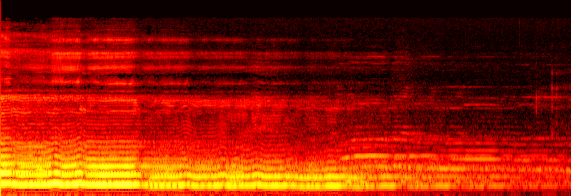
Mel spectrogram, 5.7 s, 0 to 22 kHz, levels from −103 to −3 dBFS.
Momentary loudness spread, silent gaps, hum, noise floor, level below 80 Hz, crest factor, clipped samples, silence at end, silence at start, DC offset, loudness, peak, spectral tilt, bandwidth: 21 LU; none; none; -52 dBFS; -72 dBFS; 16 dB; under 0.1%; 0 s; 0 s; under 0.1%; -27 LUFS; -10 dBFS; -8.5 dB/octave; 12 kHz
